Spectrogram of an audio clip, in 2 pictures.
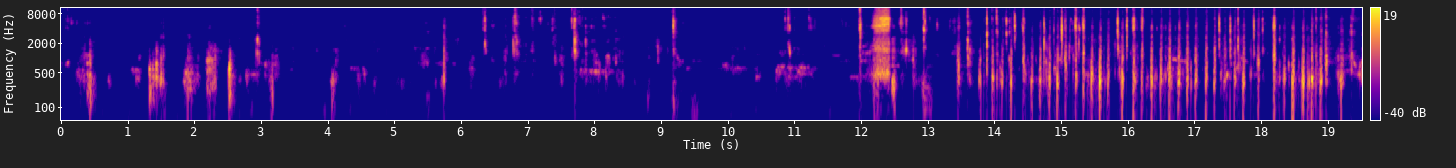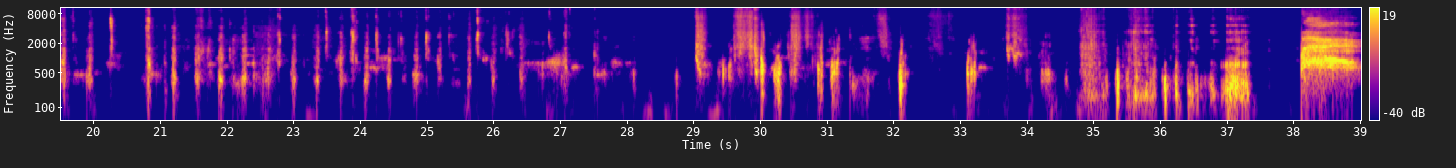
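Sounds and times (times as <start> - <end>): wet chewing and mouth smacking: 0.0 - 3.4, 5.4 - 9.4, 12.0 - 37.4.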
